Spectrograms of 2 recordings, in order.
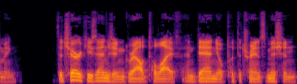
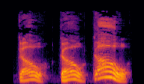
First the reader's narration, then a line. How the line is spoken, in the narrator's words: Billy shouted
